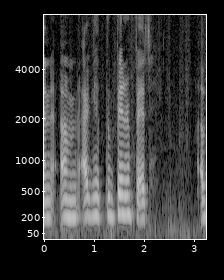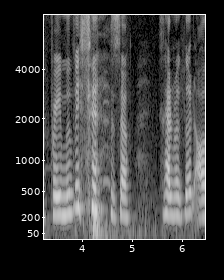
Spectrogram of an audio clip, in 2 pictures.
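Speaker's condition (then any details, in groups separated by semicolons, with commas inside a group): Damaged diaphragm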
